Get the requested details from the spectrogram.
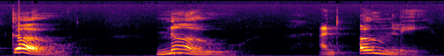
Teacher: the shape of the lips rounding a little as we say the sound o. Starting on the uh and finishing on the uh or uh o as in the words go, no, and only.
